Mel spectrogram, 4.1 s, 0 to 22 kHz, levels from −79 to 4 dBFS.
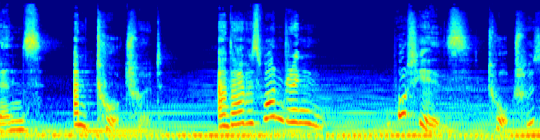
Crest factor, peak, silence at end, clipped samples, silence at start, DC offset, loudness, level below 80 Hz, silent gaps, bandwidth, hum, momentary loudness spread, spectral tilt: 18 dB; -2 dBFS; 0 s; under 0.1%; 0 s; under 0.1%; -20 LUFS; -36 dBFS; none; 19.5 kHz; 50 Hz at -40 dBFS; 12 LU; -4.5 dB/octave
